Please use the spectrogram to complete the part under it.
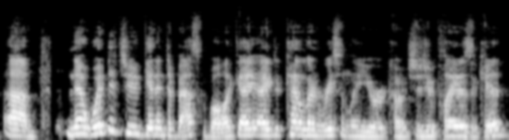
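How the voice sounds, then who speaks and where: A man's voice: a little high, fast. A man hosting a podcast, teasing his guest with jokes and stumbling over repeated words. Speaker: podcast host. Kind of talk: casual chat.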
